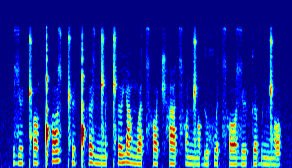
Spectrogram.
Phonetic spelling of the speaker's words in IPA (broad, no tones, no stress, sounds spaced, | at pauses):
z ʏ ǁ ɔ ǃʰ ɔ z ǁ ʏ ǃʰ ə z ŋ͡ǁ ə ǁ ə j a ŋʷ a t͡sʰ ɔ t͡ʃʰ a t͡sʰ ɔ ŋ͡ǁ ɔ ɡ ə xʷ a t͡sʰ ɔ z ʏ k ə b ə ŋ͡ǁ ɔ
